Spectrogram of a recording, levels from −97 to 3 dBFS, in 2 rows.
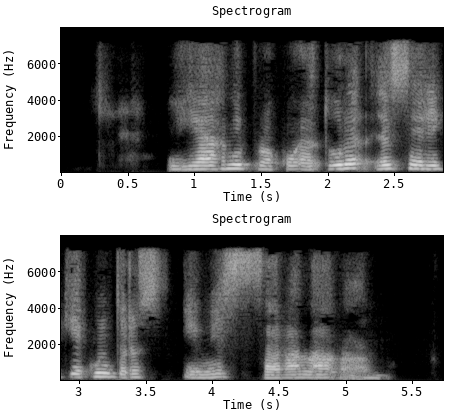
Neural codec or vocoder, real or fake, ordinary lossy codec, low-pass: codec, 16 kHz, 1 kbps, FreqCodec, smaller model; fake; MP3, 48 kbps; 7.2 kHz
